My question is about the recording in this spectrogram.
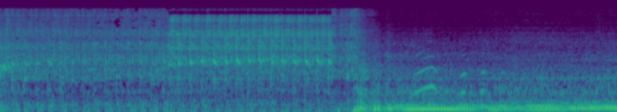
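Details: Engine cranking and starting on a large homemade snow blower build, third attempt after fixing a park/neutral safety switch fault by connecting the purple wires; starter grinds a few seconds, then the engine catches and settles into a steady low idle.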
